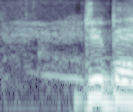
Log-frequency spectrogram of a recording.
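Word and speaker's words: Dube: Was it Elder, is it pronounced Dubé? Who talked about... Oh, he was great. Oh, you're thinking of the Doobie Brother. Yeah. Is that how you say his name? Dubé, yeah, that's how they said it, yeah.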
